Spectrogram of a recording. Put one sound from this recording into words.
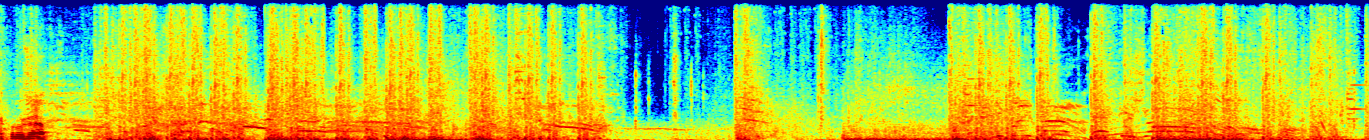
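A rifle fires repeated loud shots.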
